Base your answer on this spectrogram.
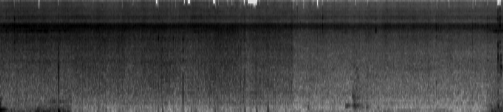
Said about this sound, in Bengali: কেটে রাখা কুমড়ো শাকগুলোকে দিয়ে দেব। গ্যাসের আঁচটাকে লো ফ্লেম করে ভালো করে নাড়াচাড়া করে নেব।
